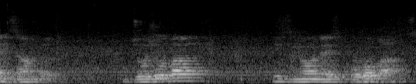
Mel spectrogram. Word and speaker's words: jojoba: Jojoba is known as jojoba, pronounced as jojoba.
